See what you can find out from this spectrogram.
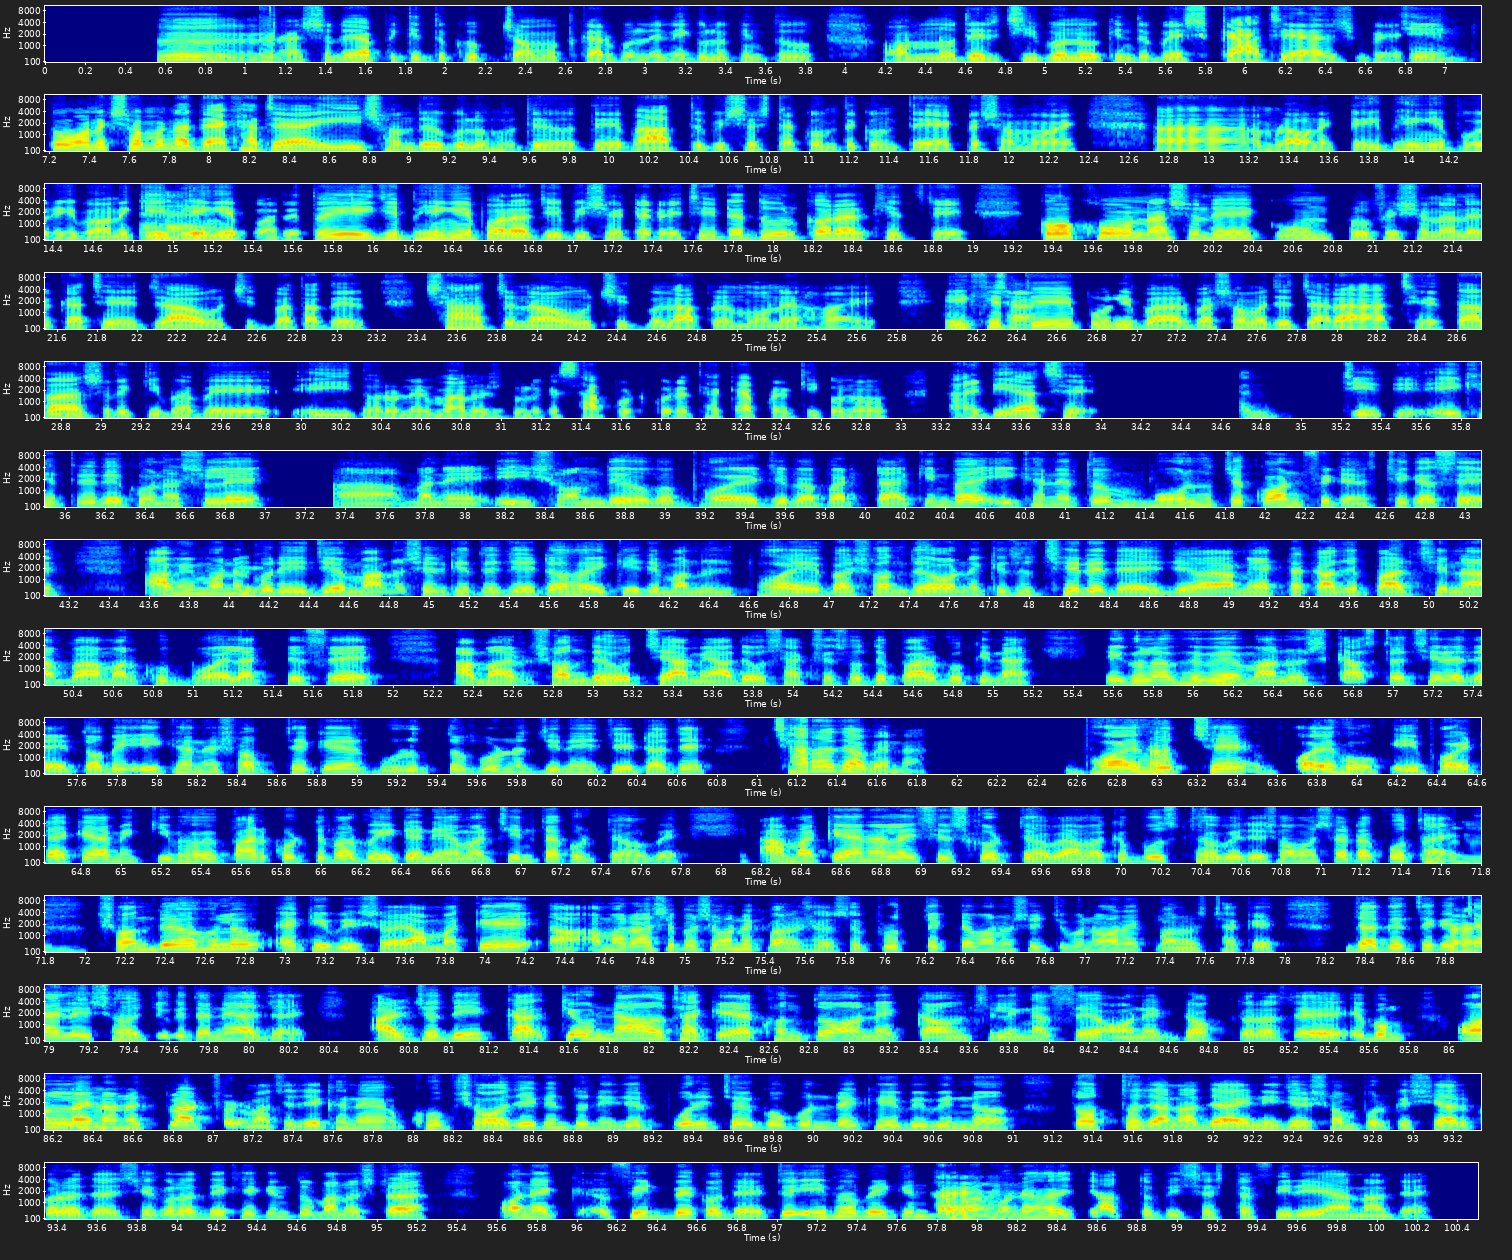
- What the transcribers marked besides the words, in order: tapping; in English: "analysis"; other noise; in English: "ফিডব্যাকও"
- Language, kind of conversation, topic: Bengali, podcast, তুমি কীভাবে নিজের ভয় বা সন্দেহ কাটাও?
